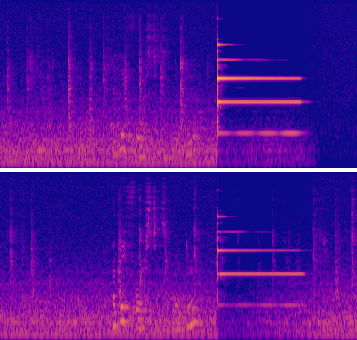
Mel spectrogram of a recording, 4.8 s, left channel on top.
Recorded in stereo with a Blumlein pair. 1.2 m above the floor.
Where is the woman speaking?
65° right, 1.9 m.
